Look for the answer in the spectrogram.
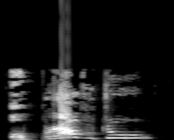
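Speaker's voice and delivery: high, slow amazed raven cry; surprised exclaim. Acted. Raven Abraxas to the little witch, amazed. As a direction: drag out the amazement. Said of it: "zvolal Abraxas".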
